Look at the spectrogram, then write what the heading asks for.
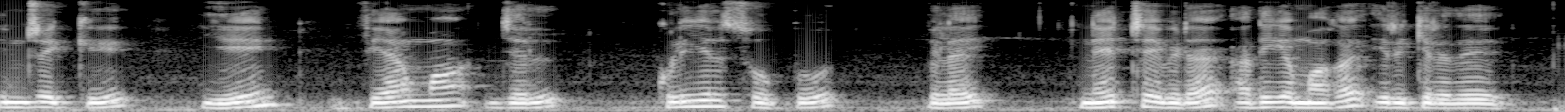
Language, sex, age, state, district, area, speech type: Tamil, male, 45-60, Tamil Nadu, Mayiladuthurai, rural, read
